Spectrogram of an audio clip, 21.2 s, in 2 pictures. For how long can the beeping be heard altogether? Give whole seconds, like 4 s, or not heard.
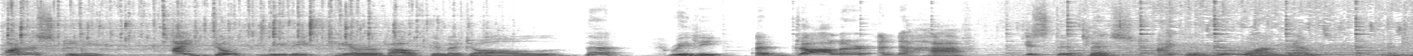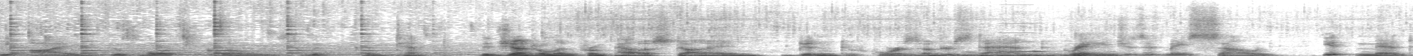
2 s.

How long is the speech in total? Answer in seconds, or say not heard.
21 s.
